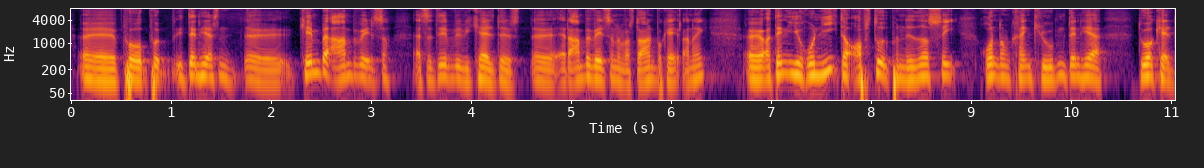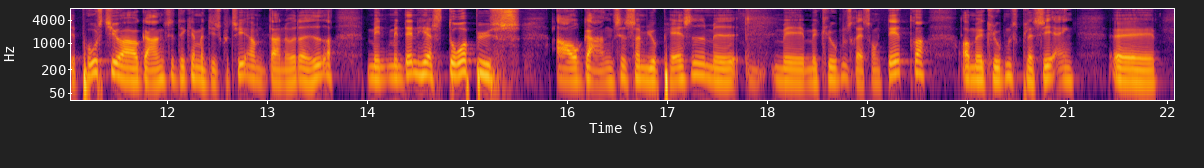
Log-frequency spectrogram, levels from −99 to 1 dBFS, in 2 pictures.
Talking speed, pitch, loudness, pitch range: 180 wpm, 120 Hz, -22 LUFS, 110-140 Hz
